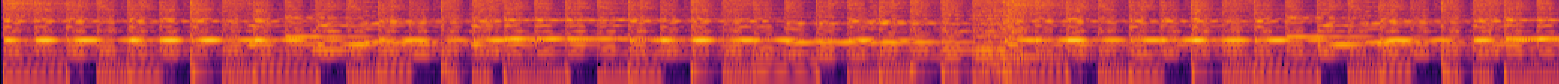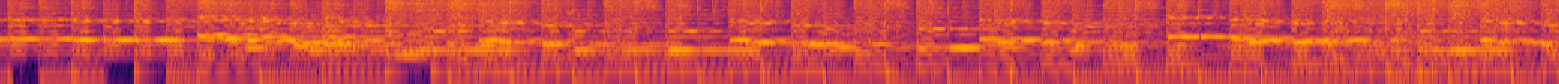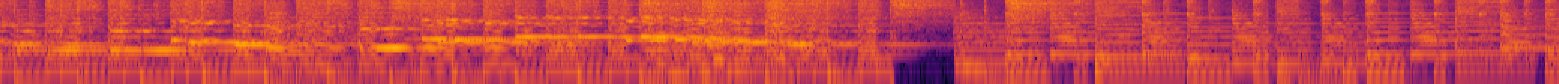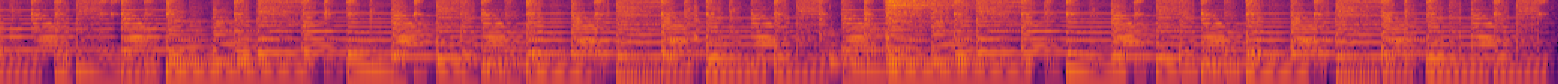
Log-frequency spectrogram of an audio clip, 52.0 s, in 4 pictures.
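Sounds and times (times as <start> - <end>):
New Year music: 0.0 - 51.9.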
